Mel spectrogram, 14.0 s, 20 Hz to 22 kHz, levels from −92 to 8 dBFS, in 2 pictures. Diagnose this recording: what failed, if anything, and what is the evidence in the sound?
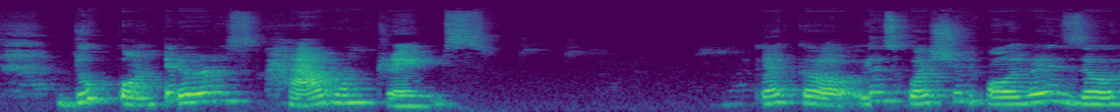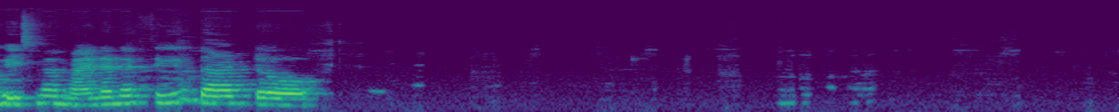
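Damaged data in a compressed stream shows up as three short blips in the speech, at 1.09 s, 5.42 s, and from 7.12 to 7.14 s, each lasting only about 15 to 20 ms. The fault sits at the codec stage, in the compressed file or stream before decoding. Corrupted bytes make the decoder misread or reject a frame, lose sync, and hunt for the next valid frame header. Each of these brief resyncs produces a short glitch.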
